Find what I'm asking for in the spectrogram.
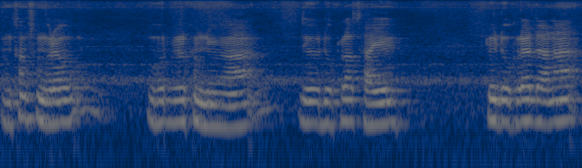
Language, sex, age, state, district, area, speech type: Bodo, male, 60+, Assam, Kokrajhar, rural, spontaneous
